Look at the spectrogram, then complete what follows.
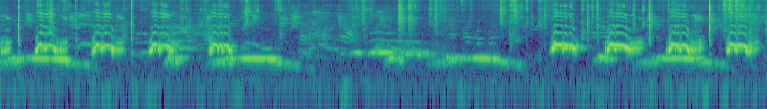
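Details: Zebra dove singing, intended to lure other doves into song. Repeated pairs of a bright, bubbling coo over a lower, drawn coo occur about every second, with a pause in the middle before the series resumes.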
